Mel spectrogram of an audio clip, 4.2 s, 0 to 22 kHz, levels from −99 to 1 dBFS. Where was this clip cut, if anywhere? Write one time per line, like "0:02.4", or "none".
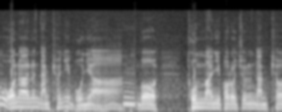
0:02.1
